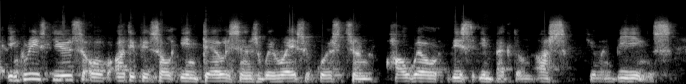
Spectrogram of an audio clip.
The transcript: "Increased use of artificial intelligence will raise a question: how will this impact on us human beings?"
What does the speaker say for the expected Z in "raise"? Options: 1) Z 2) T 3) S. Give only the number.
3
